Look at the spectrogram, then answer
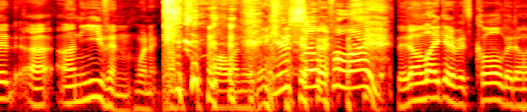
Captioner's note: laughs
